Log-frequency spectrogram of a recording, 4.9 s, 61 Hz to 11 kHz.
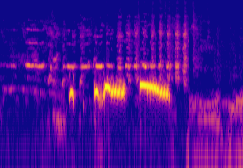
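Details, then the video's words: Spotted dove giving a few short soft lead-in notes, then two strong, drawn-out coos, the second higher and sloping down, over a steady faint tone, ending with a clatter. "তিলা ঘুঘুর আরজিনাল ডাক ২০২৩/gugu pakir dak"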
